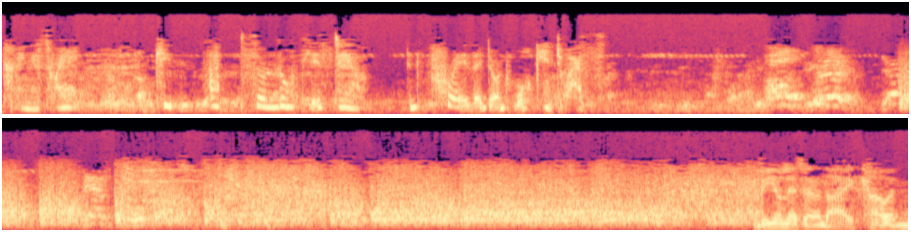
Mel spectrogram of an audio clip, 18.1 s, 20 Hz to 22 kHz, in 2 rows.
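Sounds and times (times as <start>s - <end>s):
speech: 0.2s - 6.2s, 6.8s - 9.5s, 16.7s - 18.1s
guns firing: 8.8s - 17.6s.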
